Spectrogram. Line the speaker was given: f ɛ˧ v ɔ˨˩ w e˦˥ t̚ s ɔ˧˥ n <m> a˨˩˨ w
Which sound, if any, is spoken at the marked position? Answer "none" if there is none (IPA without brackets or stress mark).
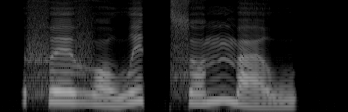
m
